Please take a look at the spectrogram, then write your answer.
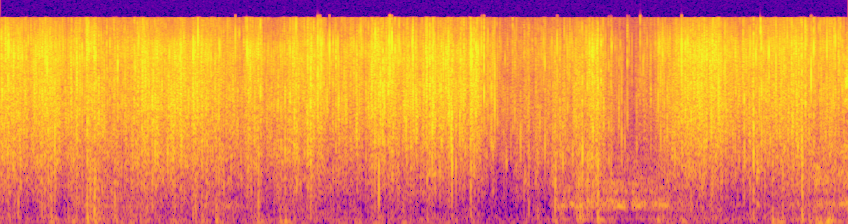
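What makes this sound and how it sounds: A bundle of plastic bubble wrap, held in both hands, is squeezed and rubbed by the fingers. It makes a steady, dense crinkling and crackling that is bright and high with little low end. The sound eases briefly near the four-second mark before the crinkling picks up again.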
